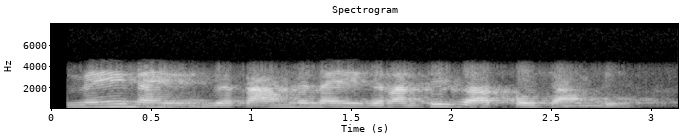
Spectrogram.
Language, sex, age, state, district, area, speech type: Hindi, female, 30-45, Uttar Pradesh, Prayagraj, rural, conversation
